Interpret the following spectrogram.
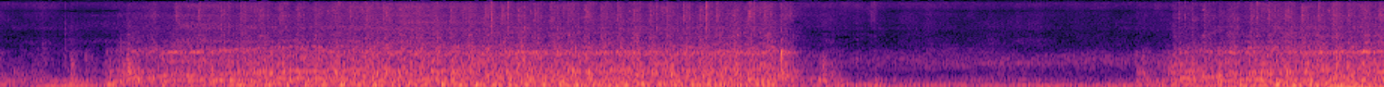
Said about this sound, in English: So overlockers are really quick making this.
